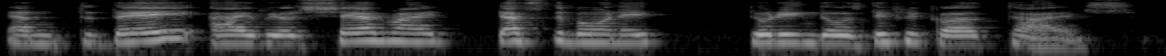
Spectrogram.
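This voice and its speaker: An elderly woman tells her own life story to a live online audience. She speaks very slowly and earnestly, with frequent pauses and restarts. Her voice sits at an ordinary pitch for a woman. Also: sharp tone. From Hungary. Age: 90s. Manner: slow, halting, earnest retelling with pauses; loses her place and restarts. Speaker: Holocaust survivor giving testimony. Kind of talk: personal testimony on a live stream.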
